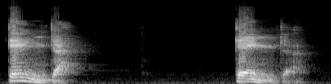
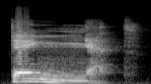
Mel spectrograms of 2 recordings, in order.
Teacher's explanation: if you want a long sound, it changes from NK to NG. Like when you take the word shoe in Finnish and make it plural, shoes, it becomes kengät.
